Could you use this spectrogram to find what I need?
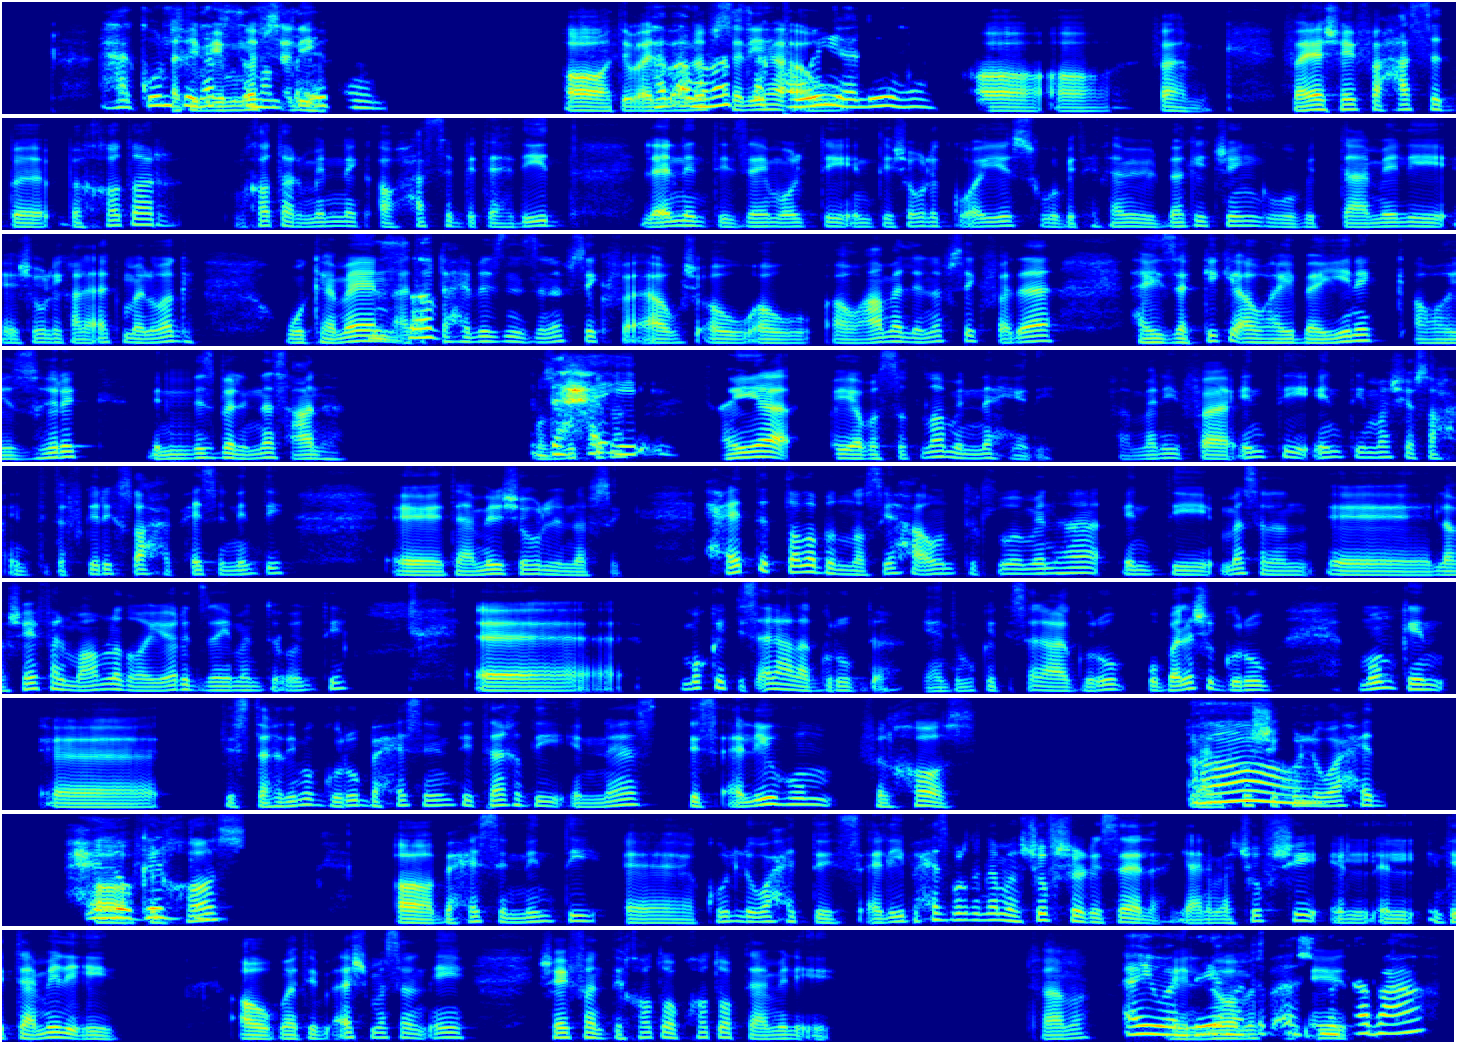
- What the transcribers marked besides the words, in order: tapping; in English: "بالPackaging"; in English: "Business"; in English: "الGroup"; in English: "الGroup"; in English: "الGroup"; in English: "الGroup"
- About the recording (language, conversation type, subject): Arabic, advice, إزاي أطلب من زميل أكبر مني يبقى مرشد ليا أو يدّيني نصيحة مهنية؟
